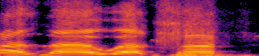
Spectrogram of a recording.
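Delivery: play-acted, high-pitched shouted cry. Retelling yelling a phrase during a workout warm-up: retelling a yell. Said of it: "somebody's yelling".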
